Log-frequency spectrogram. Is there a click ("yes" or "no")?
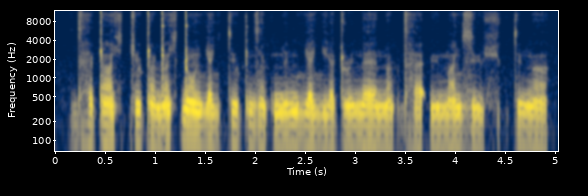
no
